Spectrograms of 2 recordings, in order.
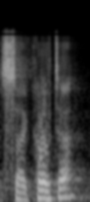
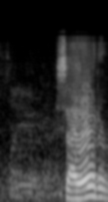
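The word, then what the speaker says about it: Scioto: take the and help me if i don't pronounce it right saikota river sciota river thank you so iota river the sciota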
